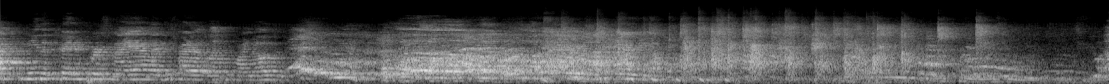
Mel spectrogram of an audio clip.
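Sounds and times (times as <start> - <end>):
audience laughing: 3.3 - 7.7, 8.3 - 10.4
sharp claps: 5.4 - 10.1.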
